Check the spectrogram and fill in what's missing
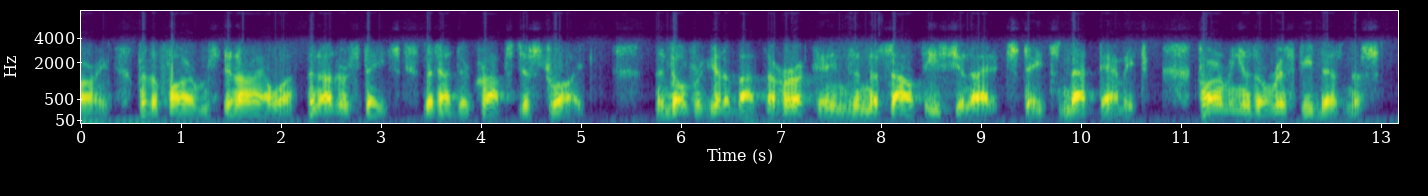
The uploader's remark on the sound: My voice will sound a little different since I am on the phone.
